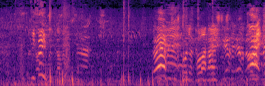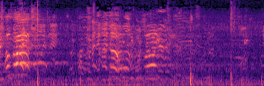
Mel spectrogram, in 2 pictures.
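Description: Players and spectators at a football match shouting and calling out in raised, high-pitched voices, with a few sharp thuds of feet on the ball over the pitch noise.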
